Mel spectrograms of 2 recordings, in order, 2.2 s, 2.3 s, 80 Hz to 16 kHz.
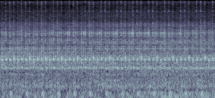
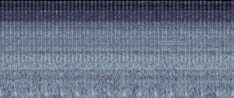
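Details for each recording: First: Maruti new Swift diesel idling: sharp regular knocking rattle, about six or seven knocks a second, with white smoke when revved. The No. 1 injector's return is double normal, a faulty injector. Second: Maruti Swift diesel idling after servicing the No. 1 injector, whose return was double normal and had caused regular knocking, vibration and white smoke; now an even soft clatter, no knock, smooth running.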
